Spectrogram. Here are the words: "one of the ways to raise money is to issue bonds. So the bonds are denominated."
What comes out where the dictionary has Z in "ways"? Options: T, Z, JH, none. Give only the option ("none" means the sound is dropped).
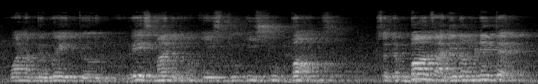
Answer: none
